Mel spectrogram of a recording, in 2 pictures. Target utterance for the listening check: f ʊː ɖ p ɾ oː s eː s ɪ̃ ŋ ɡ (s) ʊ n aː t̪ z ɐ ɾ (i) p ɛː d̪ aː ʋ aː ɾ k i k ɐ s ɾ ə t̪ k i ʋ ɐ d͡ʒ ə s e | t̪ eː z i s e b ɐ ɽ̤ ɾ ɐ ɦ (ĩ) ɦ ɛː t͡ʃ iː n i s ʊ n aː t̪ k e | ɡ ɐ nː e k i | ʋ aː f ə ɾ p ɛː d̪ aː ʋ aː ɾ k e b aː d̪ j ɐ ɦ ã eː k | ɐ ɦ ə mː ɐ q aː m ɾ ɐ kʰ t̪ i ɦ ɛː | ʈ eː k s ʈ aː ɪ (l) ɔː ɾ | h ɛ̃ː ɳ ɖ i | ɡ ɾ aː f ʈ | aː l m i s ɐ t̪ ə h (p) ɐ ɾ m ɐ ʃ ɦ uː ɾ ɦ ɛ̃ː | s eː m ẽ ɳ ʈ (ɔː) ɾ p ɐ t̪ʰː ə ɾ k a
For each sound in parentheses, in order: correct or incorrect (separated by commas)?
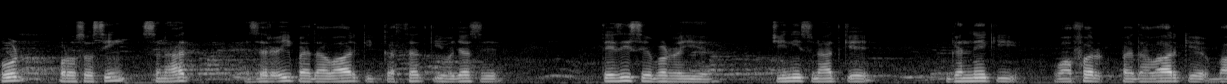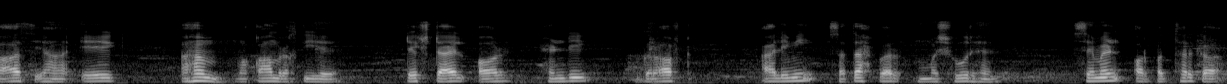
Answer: correct, correct, incorrect, correct, correct, correct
